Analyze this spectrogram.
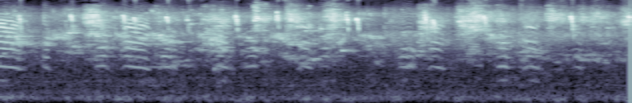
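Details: Playing, feeding finches fill the recording with quick high tweets and chatter, several crisp accented chirps standing out.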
